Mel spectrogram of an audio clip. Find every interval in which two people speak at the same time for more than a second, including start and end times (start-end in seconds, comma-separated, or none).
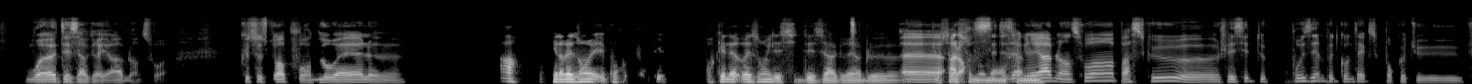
9.0-10.4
